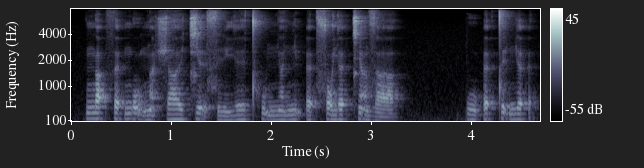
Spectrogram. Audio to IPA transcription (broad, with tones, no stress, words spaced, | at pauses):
ŋä˦ʔ θɛ˦ʔ ŋo̰˦˨ʊ̯ŋã˦˨ ʃa˦ɪ̯t͡ɕḛ˦˨ɪ̯si˨je˦ tʰṵ˦˨ɲã˦ɲĩ˦˨ʔɛ˦ʔ sɔ̰˦˨jɛ˦ʔt͡ɕã˦˨ zä˨ | pu˨ʔɛ˦ʔtḛ˦˨ɲɛ˦ʔ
